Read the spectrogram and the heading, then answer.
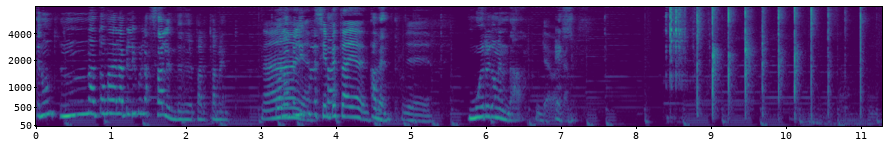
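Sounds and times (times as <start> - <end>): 
speech: 0.2 - 7.4
attempted hand clapping: 8.4 - 11.2.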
